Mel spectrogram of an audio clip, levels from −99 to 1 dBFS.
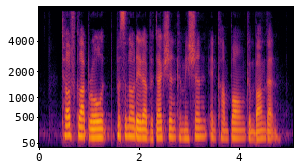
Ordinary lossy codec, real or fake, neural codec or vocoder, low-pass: none; fake; codec, 16 kHz, 1.1 kbps, Voila-Tokenizer; none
